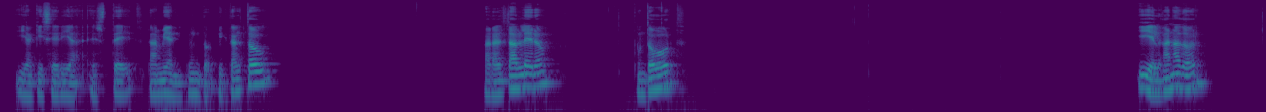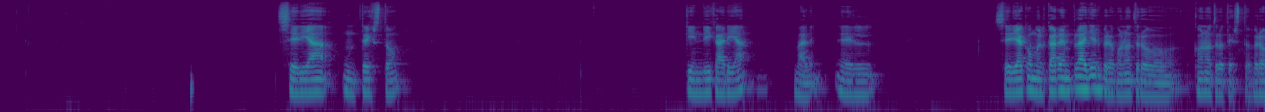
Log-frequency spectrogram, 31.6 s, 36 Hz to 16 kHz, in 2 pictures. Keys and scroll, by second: 3.6 Return, 9.6 Return.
